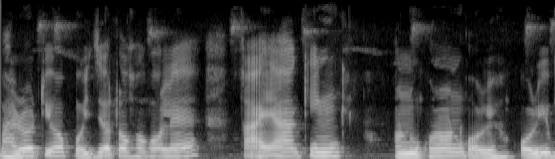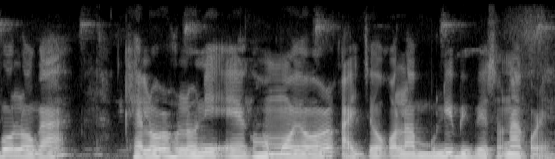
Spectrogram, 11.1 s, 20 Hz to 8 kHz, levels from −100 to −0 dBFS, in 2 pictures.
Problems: continuous background conversations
